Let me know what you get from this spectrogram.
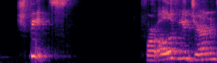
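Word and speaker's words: שפיץ: this way okay so word in hebrew is pronounced spitz for all of you german speakers out there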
